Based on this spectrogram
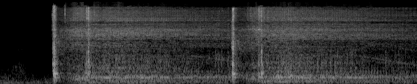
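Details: Starter motor from a Holden FC grey motor, bench-tested after being cleaned of debris that had seized it. A sharp clack as the pinion throws out, a steady high whir, then a second clean engagement; the starter works properly.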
